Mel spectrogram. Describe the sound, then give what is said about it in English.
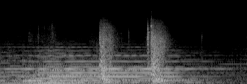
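The two heavy rear doors of a hearse slam shut in quick succession after a coffin is slid inside, a solid thunk followed half a second later by another, both loud over a steady humming tonal background. “They slide the coffin into the rear of the hearse.”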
